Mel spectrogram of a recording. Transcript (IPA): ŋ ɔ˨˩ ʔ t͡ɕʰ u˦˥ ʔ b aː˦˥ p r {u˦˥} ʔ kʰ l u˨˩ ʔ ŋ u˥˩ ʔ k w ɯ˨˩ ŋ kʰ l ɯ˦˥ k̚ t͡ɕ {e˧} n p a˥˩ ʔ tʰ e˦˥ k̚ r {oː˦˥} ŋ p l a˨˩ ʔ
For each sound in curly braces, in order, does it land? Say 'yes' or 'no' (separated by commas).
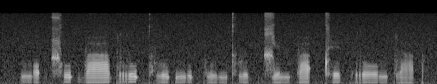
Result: no, yes, no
